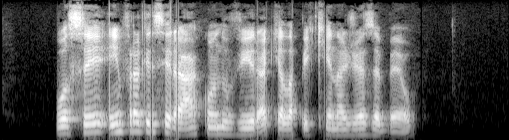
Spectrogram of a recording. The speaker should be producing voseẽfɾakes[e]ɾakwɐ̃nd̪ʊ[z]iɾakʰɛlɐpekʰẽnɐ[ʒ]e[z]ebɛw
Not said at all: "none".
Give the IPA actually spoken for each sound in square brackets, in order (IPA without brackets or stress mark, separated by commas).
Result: e, v, ʒ, z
